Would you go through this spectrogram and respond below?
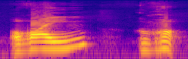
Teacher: اس کو گاف کی آواز میں نہیں پڑھنا، اس کو غ جیسے آپ غرارے کرتے ہیں نا، اس کا مخرج غ وہاں سے ہوگا۔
